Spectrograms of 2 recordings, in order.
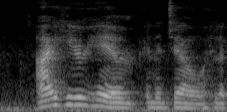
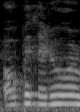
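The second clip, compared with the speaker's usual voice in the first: higher and louder command; police order; 8 semitones higher, 6 dB louder than usual. Retold or imitated. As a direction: demand it like a cop. Cops demand again.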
